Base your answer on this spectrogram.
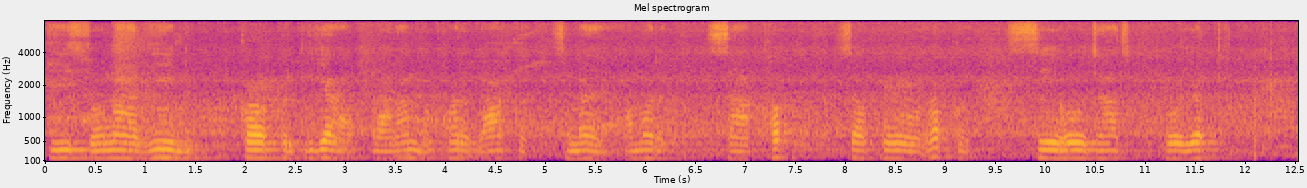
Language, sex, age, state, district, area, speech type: Maithili, male, 45-60, Bihar, Sitamarhi, rural, read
